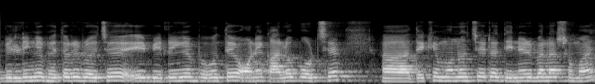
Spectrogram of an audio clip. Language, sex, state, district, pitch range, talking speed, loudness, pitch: Bengali, male, Jharkhand, Sahebganj, 160-175 Hz, 190 wpm, -12 LUFS, 165 Hz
